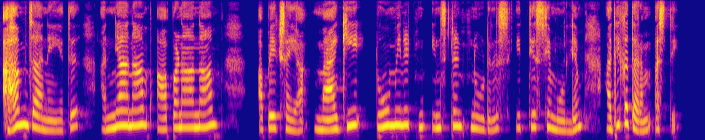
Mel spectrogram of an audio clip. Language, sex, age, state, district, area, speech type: Sanskrit, female, 18-30, Tamil Nadu, Coimbatore, urban, read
